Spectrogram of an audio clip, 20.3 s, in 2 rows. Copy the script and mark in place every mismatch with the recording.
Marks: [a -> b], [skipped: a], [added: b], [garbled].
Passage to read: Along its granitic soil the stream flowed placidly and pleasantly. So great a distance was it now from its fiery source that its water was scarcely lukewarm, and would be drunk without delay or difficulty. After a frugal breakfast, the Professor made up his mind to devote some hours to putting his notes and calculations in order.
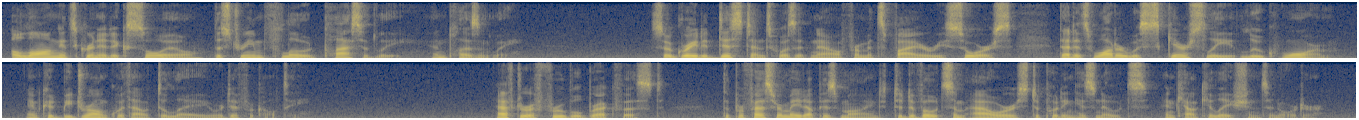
Along its granitic soil the stream flowed placidly and pleasantly. So great a distance was it now from its fiery source that its water was scarcely lukewarm, and [would -> could] be drunk without delay or difficulty. After a frugal breakfast, the Professor made up his mind to devote some hours to putting his notes and calculations in order.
